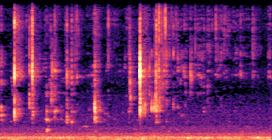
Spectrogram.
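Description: Faint, scattered drips and soft wet clicks of water and face-wash lather as wet hands work over the face.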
